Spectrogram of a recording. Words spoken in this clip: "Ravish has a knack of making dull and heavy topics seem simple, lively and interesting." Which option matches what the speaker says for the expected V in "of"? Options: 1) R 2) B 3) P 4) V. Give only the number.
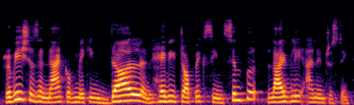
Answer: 4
